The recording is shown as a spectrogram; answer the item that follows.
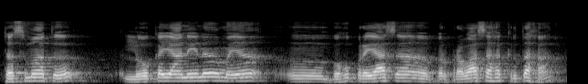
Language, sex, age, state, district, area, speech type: Sanskrit, male, 45-60, Karnataka, Uttara Kannada, urban, spontaneous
